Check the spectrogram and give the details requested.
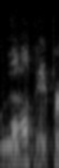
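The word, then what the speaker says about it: WLPAPR: app although it's called well it's called wallpaper at least that's how you would say it but it's spelled WL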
